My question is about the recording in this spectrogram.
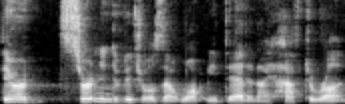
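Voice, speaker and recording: A man's voice: fairly high pitch, animated, a little fast, pushed and bright, rough recording. A man playing a paranoid escaped male mental patient in an amateur radio drama, stammering and rambling. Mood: frantic. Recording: music playing underneath.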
